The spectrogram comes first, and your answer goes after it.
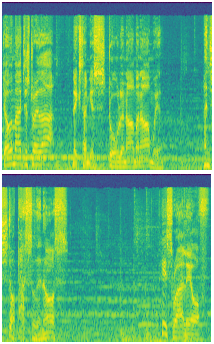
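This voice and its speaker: A man playing a gruff, defiant working townsman in a video game, curt and guarded with strangers. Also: medium pitch, animated, unhurried, long pauses, lightly acted. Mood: hostile, defiant. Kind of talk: video game dialogue acting. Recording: loud game music behind.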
